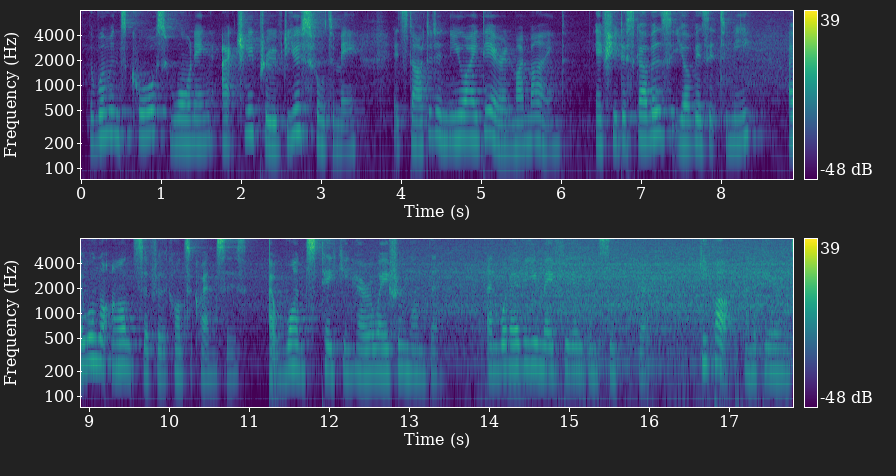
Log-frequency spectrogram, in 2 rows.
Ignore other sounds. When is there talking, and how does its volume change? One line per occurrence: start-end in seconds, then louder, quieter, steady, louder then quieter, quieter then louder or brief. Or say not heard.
0.1-17.7 steady.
